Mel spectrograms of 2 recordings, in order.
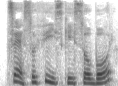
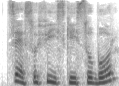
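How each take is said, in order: No difference in how they are said.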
